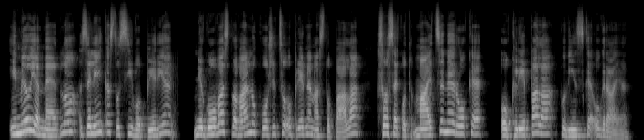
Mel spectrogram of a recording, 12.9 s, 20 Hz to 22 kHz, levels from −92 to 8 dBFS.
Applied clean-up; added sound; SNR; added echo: neural mask model DeepFilterNet 3.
